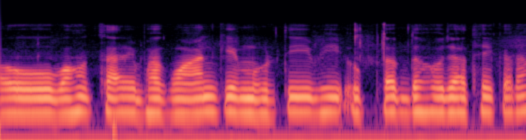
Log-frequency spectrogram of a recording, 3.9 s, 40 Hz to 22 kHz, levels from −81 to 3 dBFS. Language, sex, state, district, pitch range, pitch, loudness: Chhattisgarhi, male, Chhattisgarh, Raigarh, 130-140 Hz, 135 Hz, -16 LUFS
